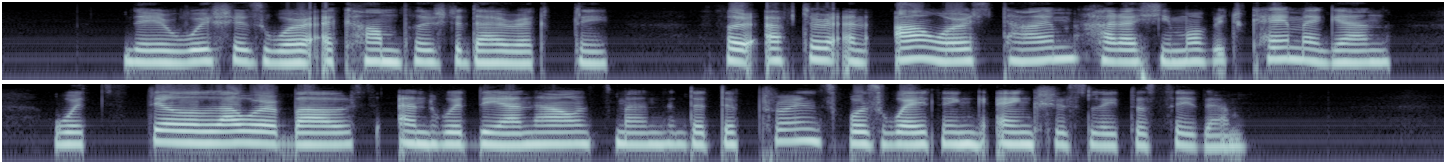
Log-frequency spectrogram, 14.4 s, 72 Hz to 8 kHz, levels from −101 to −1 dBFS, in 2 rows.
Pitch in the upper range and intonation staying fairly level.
Yes: high, 220 Hz; narrow, 1.4 semitones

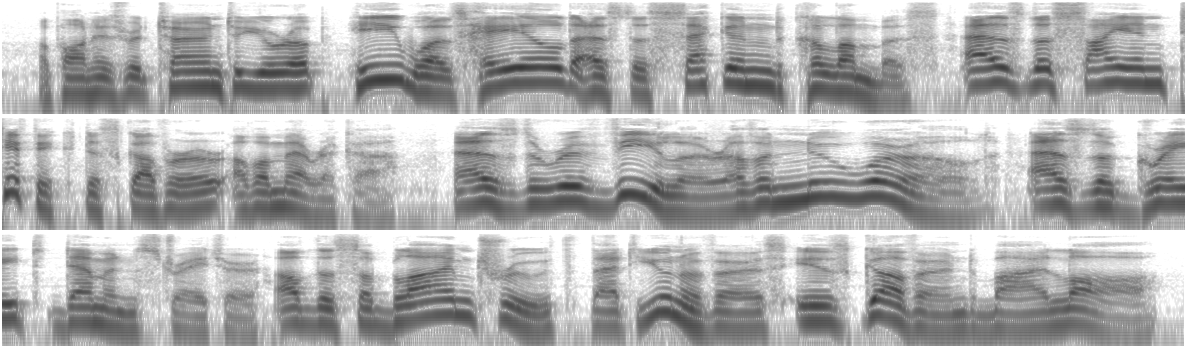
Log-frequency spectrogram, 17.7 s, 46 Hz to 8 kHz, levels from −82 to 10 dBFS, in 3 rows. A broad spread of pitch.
Yes: wide, 6.6 semitones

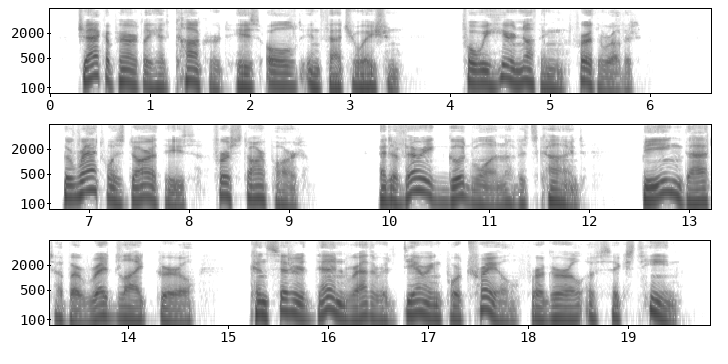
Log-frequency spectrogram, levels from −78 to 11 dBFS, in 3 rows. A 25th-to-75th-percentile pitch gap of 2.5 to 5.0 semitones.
No: wide, 5.6 semitones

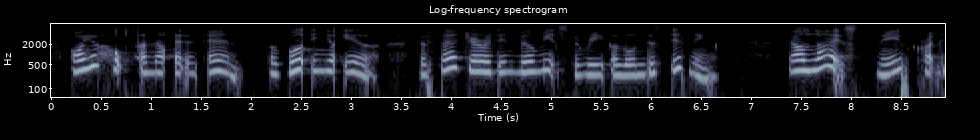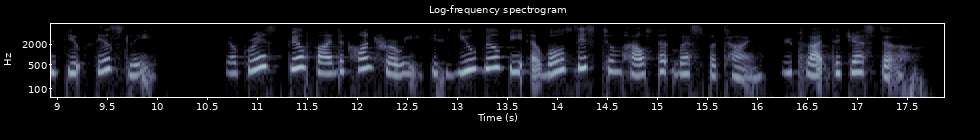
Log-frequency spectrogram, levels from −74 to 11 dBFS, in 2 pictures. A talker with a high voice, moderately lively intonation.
Yes: very high, 305 Hz; average, 4.4 semitones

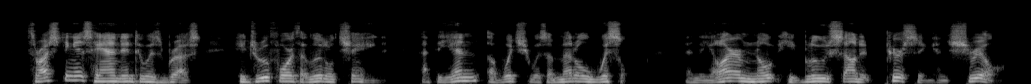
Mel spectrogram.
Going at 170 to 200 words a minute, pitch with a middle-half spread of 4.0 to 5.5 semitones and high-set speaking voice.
No: average, 180 wpm; average, 4.4 semitones; low, 130 Hz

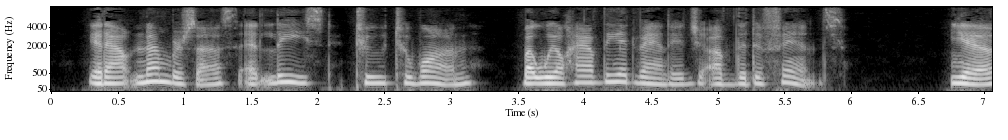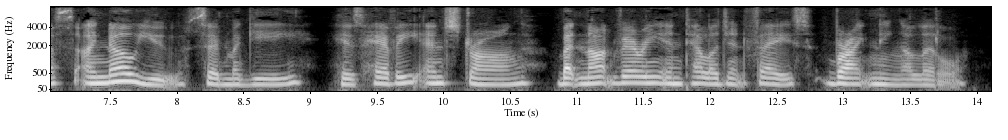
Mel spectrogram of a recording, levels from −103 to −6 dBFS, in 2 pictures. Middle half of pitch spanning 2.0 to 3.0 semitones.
Yes: narrow, 2.6 semitones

